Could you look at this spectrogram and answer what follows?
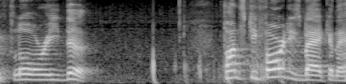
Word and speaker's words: Florida: Again, 3 syllables. America, Florida. 1, 2, 3, Florida.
